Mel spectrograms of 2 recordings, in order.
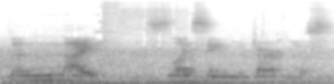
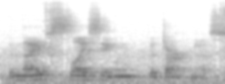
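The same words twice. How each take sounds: First: It is said at the slowest pace. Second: It is said at a slow pace.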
